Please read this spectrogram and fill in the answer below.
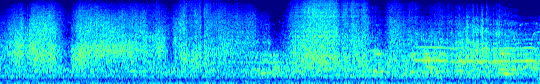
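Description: Giant slalom skis carving turns on the race snow: a run of hissing, scraping swishes, one to each turn. Faint steady tones join in near the end.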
